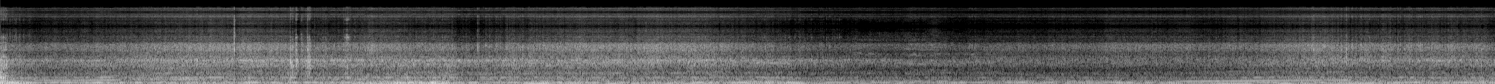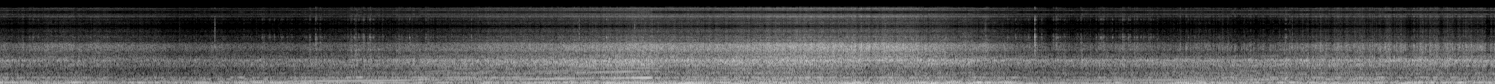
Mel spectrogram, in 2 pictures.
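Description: Car engine under way, its pitch climbing slowly as the car accelerates, twice, then falling back, over steady tyre and wind rush on a camera mounted on the outside of the car.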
